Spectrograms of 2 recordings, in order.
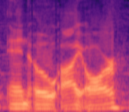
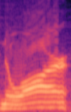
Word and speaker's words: noir: Alexa, how do you say N-O-I-R? I pronounce that noir, but I'm always working on how I say things and I might not have it right.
